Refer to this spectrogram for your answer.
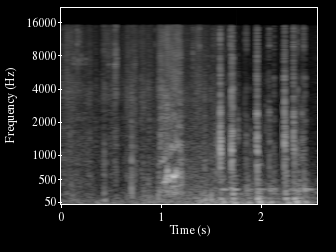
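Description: Quick, irregular clicks of keyboard typing in the library at Campus Lingen, fairly soft, with a brief rustle partway through and no voices.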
